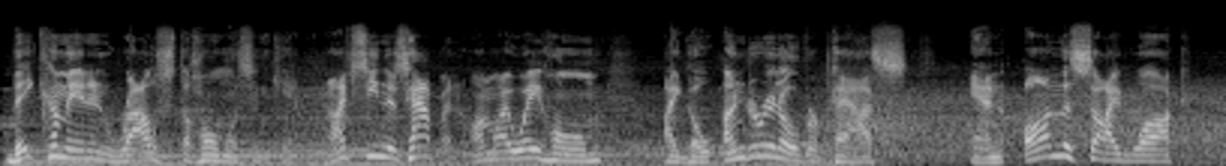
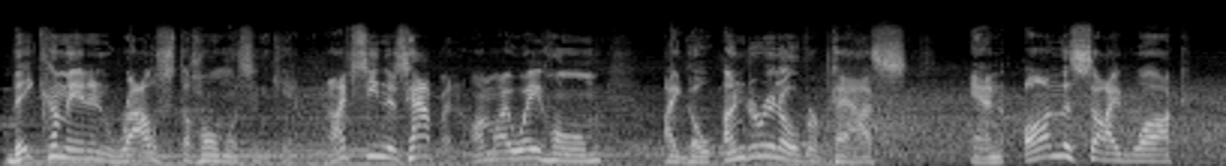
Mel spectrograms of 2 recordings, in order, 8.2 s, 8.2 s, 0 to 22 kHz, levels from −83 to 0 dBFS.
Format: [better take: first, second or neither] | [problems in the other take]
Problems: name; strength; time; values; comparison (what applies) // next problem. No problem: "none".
neither | traffic noise; noticeable; throughout; 15 dB below the speech; the same in both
